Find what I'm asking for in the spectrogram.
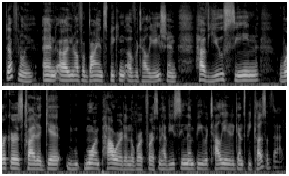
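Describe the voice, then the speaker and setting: A young man hosting a public affairs interview show, relaxed and loose with fillers and repeated words. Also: a little high, normal speed, clean tone, no echo. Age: young adult. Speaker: host.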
